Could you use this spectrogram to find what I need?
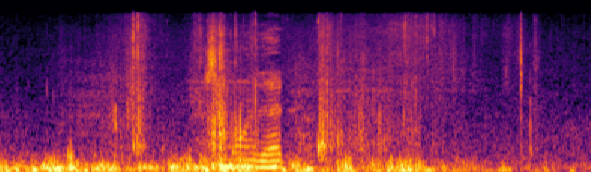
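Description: Loose stones clatter as a rock is pulled from the ground.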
